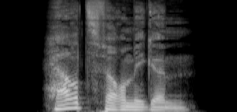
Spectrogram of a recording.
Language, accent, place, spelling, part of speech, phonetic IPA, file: German, Germany, Berlin, herzförmigem, adjective, [ˈhɛʁt͡sˌfœʁmɪɡəm], De-herzförmigem.ogg
- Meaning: strong dative masculine/neuter singular of herzförmig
